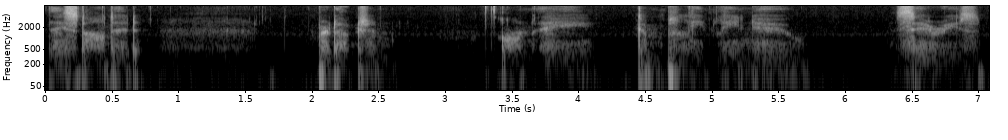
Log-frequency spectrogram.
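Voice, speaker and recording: An ASMR host narrating in a breathy, unvoiced whisper, hushed and deliberate, with frequent pauses. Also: no room sound. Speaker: host of an ASMR trivia channel.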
